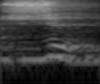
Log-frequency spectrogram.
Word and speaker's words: jeu: Un jeu, jeu, EU, E, E, acuérdense, E, un jeu, un juego.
